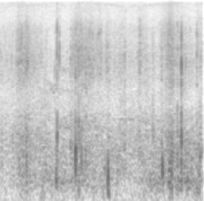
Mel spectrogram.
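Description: Faint footsteps and rustling of leafy plants as someone walks through forest undergrowth, a few soft irregular crunches.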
